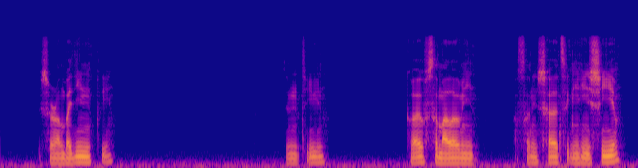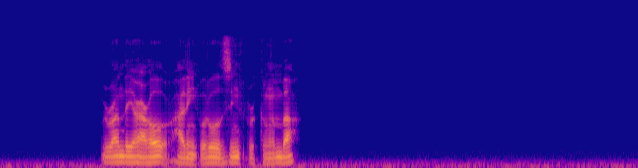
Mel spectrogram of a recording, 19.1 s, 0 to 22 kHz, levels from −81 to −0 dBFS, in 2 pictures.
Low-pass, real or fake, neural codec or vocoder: 9.9 kHz; fake; autoencoder, 22.05 kHz, a latent of 192 numbers a frame, VITS, trained on many speakers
